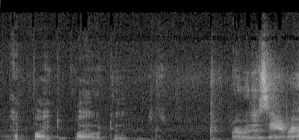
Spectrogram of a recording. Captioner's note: voiceover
